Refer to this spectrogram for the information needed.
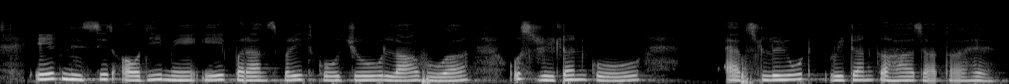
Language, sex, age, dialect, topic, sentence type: Hindi, female, 18-24, Marwari Dhudhari, banking, statement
